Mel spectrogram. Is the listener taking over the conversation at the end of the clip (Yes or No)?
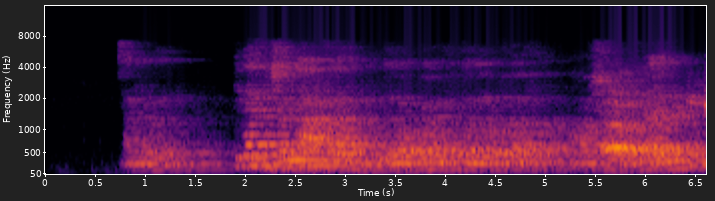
Yes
